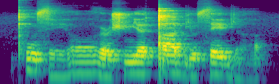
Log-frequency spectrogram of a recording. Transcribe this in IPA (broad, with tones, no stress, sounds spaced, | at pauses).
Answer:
ʈʰ u˦ s e̤˨ ɦ ɔ̤˦ ð ə˞˨ ʃ mʲ ɜ˦ ǃ a˦ bʲ u˨ s e˦ bʲ a̤˨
